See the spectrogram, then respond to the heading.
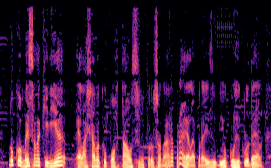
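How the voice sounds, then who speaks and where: A man's medium-pitched voice at a very fast pace, with very wide pitch swings and music in the background. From Brazil, Brasília. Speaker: tech entrepreneur. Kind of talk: interview. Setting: company office. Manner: frequent repetitions and hesitations.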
